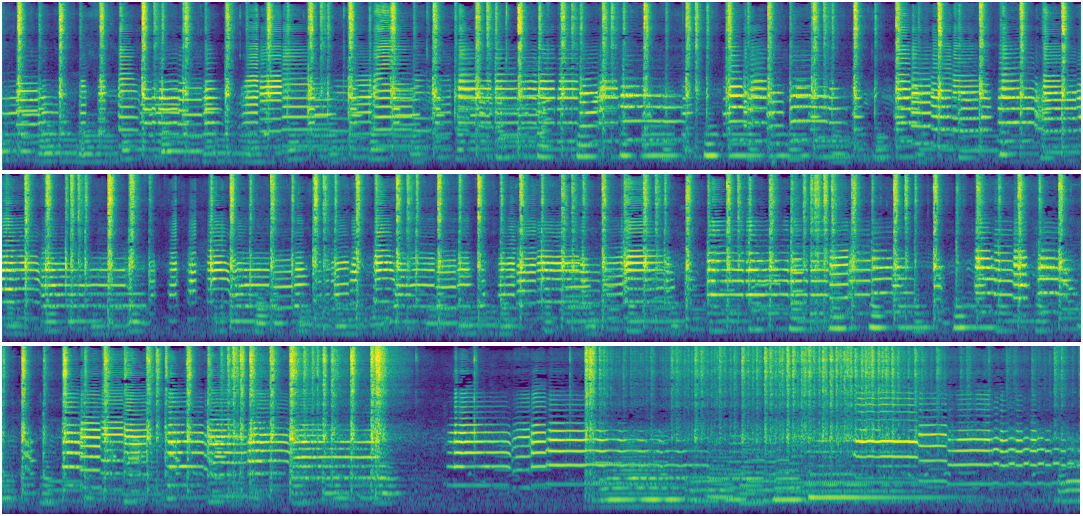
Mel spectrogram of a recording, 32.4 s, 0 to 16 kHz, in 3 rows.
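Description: Small street brass band playing a tune: tuba and baritone horn underneath trumpets, clarinet and saxophone, with a snare drum keeping a steady beat. The band stops briefly about 26 seconds in, then starts up again.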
